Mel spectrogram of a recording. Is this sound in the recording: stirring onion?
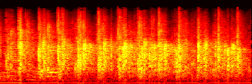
no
